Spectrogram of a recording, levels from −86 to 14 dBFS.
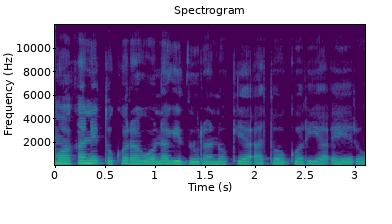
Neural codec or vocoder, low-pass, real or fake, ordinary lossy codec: none; none; real; none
